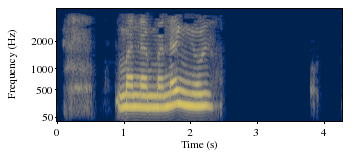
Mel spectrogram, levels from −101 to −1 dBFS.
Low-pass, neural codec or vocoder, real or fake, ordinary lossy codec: 3.6 kHz; codec, 16 kHz, 8 kbps, FunCodec, trained on LibriTTS, 25 frames a second; fake; MP3, 16 kbps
